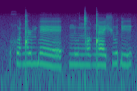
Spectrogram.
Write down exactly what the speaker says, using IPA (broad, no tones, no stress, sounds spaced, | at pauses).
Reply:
χʷ ɑ ŋ͡ǃ ə˞ m b ɛː | n ʊː ŋ͡ǀ ɔ ŋ͡ǃ æ ʃ ʊ ɗ ɪ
